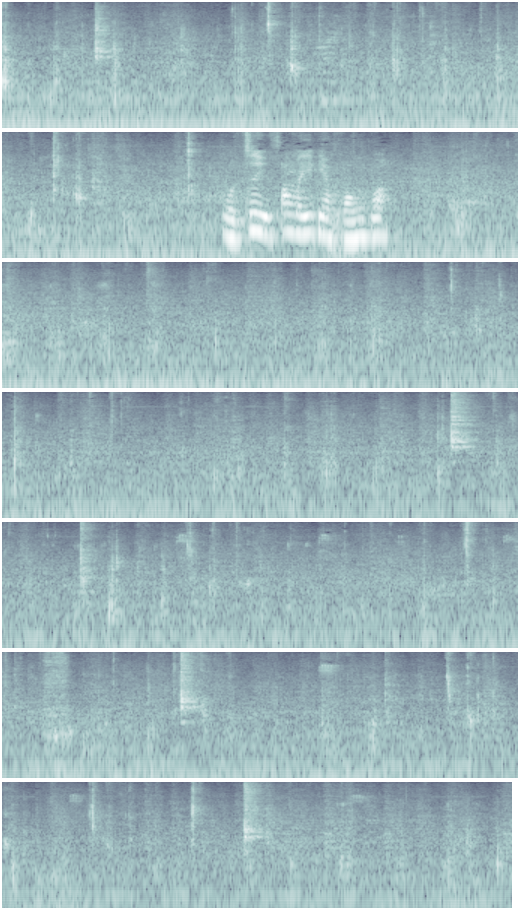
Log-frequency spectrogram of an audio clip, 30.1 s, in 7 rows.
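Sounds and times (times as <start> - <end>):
crunching and wet clicks: 0.0 - 6.0, 24.2 - 30.0.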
